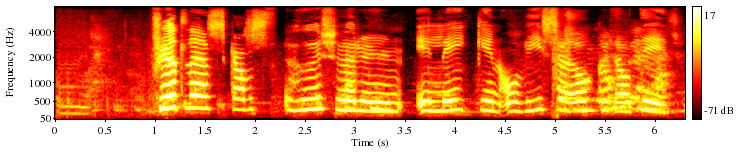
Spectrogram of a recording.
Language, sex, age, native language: Icelandic, male, 12, Icelandic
